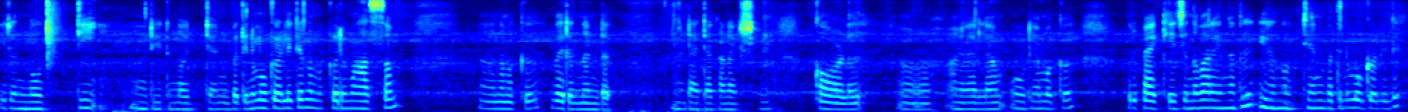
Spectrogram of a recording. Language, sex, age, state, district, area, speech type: Malayalam, female, 18-30, Kerala, Palakkad, rural, spontaneous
